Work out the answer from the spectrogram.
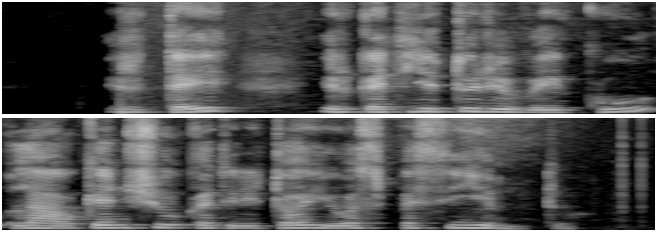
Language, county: Lithuanian, Alytus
